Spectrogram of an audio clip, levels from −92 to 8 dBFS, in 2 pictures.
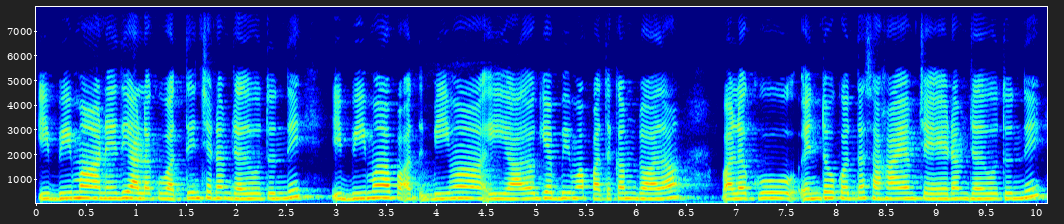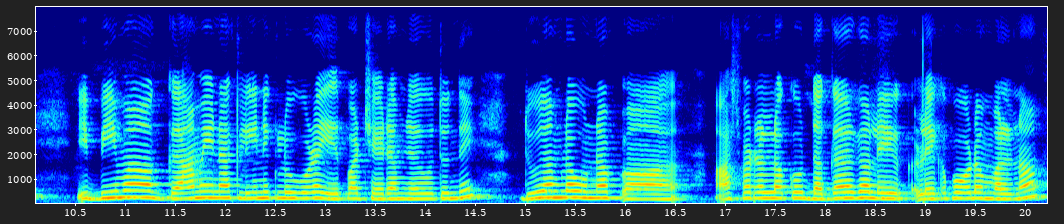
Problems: background sounds at intervals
